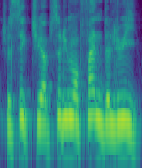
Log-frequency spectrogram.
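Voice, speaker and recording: A man's voice: very high voice, fairly even intonation, fast, darkish tone, soft background music. A man hosting a show, interviewing a guest in a casual, teasing way. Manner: teasing, playful. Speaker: show host.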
